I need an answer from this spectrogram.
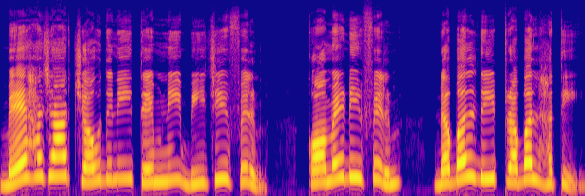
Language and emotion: Gujarati, neutral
